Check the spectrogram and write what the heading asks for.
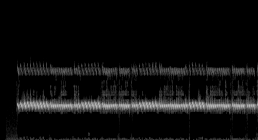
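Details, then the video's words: Emma field cricket singing a continuous, even, high-pitched trill of rapid pulsed chirps that starts after a brief silence and runs steadily to the end, with a faint overtone above. The background is quiet apart from a soft low rumble. "왕귀뚜라미, 여러번 듣기, 곤충소리"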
